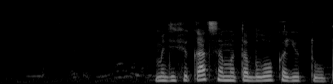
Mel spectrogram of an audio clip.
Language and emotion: Russian, neutral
